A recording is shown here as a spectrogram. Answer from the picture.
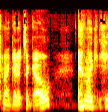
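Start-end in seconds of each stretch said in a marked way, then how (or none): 0.0-1.0 smug, cheeky, cocky, self-assured tone. Retelling a film scene, a character's cocky request: imitating a cocky tone. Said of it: "this clear moment of her being cocky".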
